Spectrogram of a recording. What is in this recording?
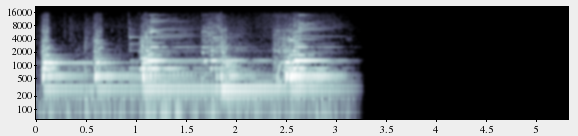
A violin being strumed for you to muck about with.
